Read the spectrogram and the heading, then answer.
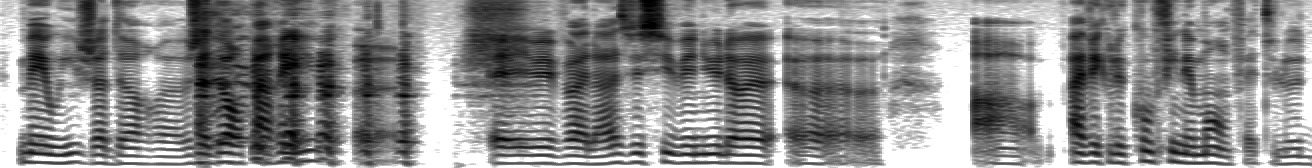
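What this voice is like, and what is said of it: Light Greek accent. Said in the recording (French): “un léger petit accent ... elle est grecque”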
